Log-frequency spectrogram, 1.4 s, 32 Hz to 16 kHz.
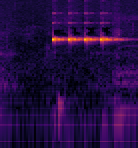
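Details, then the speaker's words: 2005 Sea-Doo 3D 787 RFI that stalls at idle, tether on to wake the ECU: four short high-pitched beeps then a fainter tone. MAP sensor reading 3.8 psi is suspected faulty; with it unplugged the ECU is believed to default to 6 psi. "Put the tether on to wake up the computer. And now we got to listen to it beep."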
